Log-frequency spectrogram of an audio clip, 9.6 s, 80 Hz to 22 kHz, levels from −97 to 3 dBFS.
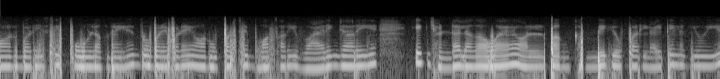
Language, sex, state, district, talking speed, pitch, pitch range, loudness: Hindi, female, Bihar, West Champaran, 200 wpm, 200 Hz, 190-210 Hz, -27 LUFS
